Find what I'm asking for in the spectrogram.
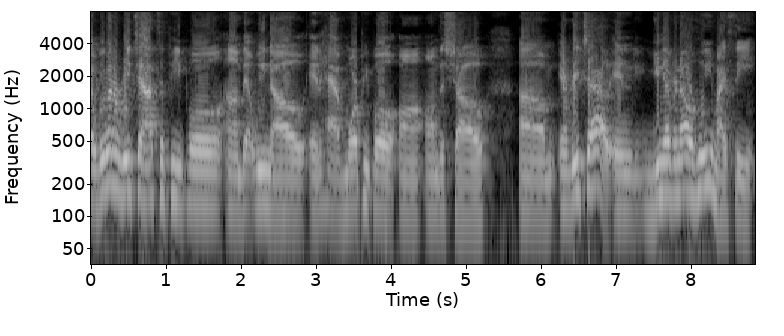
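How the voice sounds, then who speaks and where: A man with a mid-range voice chatting as a podcast co-host. He is eager, jumps in often and repeats his partner's points. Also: medium pitch. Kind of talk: casual chat.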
